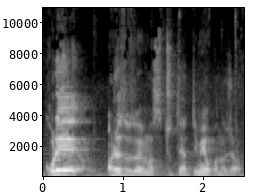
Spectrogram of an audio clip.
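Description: A man with a raspy, gravelly voice, co-hosting a comedy radio talk and joking quickly. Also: medium pitch, sing-song, roomy sound, soft background music. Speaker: comedy duo member, radio co-host. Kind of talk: casual comedy banter.

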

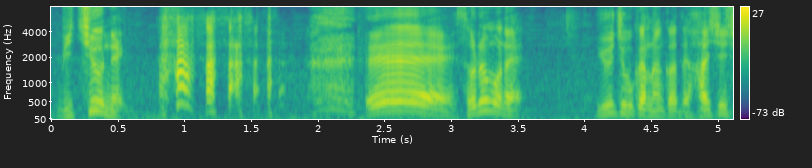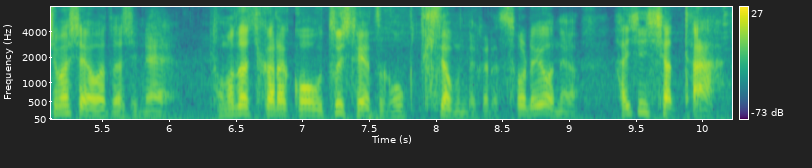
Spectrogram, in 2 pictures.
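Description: A man's voice: fairly high pitch, big pitch swings, normal speed, a little hiss or hum. A man in his sixties from Aichi with a Nagoya dialect, chatting on his own show outdoors by the sea, rambling and chuckling as he jumps between topics. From Aichi, Japan. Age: 60s. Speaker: podcast host. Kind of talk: casual solo chat. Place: outdoors by the seashore.

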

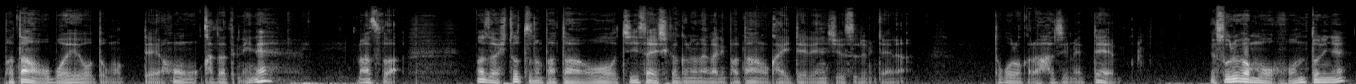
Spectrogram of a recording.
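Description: Quiet, very deep, husky man. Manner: speaks quietly in a hushed, low night-time voice. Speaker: hobby vlogger. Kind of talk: casual late-night chat.

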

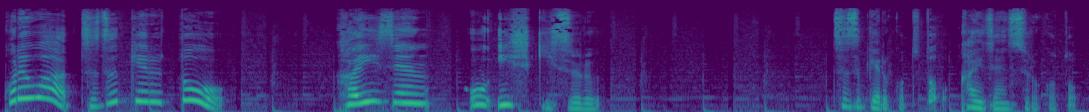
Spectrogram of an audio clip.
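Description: A woman who used to be a voice actor hosts an audio stream and teaches diction, demonstrating each vowel clearly. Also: a little high. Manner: lively teacherly delivery with clear articulation demos. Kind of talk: instructional talk on diction.

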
